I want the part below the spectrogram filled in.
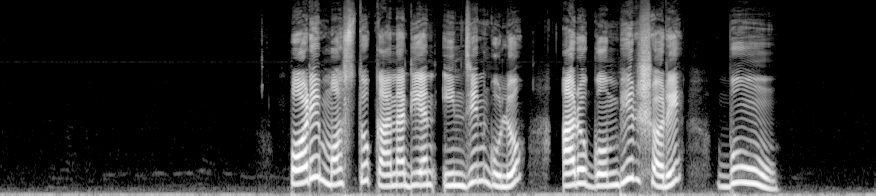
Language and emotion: Bengali, neutral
